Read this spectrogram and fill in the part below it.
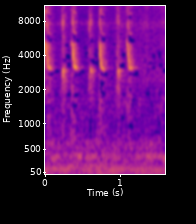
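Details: Prenjak lumut, the olive-backed tailorbird, in full song with 'tembakan' shots. Six quick, piercing chirps alternate between two pitches, then stop, leaving a faint steady background hum.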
